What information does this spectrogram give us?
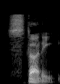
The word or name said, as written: study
